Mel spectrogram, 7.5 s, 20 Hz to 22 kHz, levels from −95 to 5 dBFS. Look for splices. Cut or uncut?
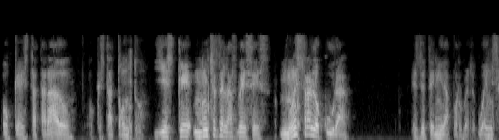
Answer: cut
